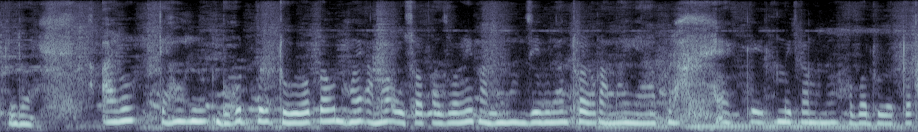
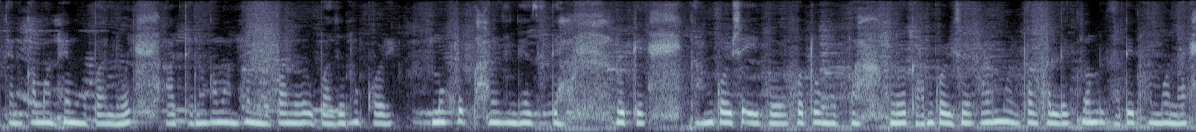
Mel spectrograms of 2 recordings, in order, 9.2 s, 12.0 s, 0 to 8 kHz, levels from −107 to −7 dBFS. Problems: low volume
